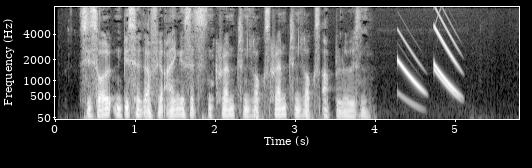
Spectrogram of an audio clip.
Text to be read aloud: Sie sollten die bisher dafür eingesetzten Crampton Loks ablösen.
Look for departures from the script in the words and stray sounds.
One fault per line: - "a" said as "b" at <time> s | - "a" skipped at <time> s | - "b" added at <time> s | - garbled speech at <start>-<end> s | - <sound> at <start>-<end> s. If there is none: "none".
- "die" skipped at 0.8 s
- "Crampton Loks" added at 2.6 s
- chirp at 4.3-5.1 s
